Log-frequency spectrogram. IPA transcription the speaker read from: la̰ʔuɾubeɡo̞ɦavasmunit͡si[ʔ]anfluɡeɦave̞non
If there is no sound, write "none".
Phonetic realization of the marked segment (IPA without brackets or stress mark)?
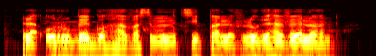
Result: p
